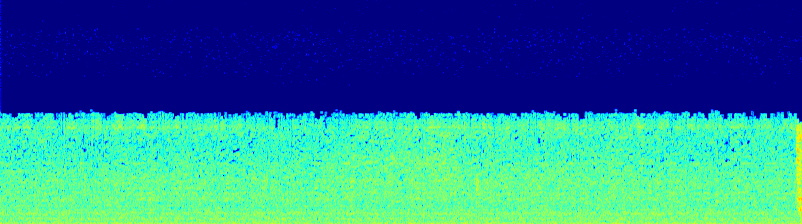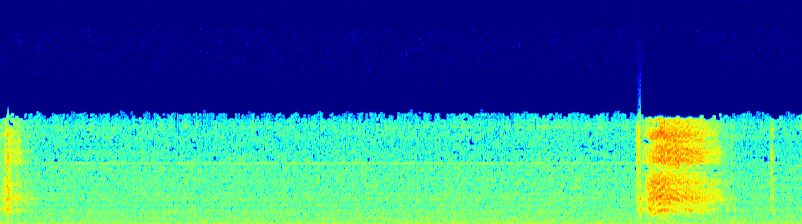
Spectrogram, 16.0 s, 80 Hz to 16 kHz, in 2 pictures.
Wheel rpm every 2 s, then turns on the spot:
0, 0, 0, 0, 0, 0, 0, 10.
none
